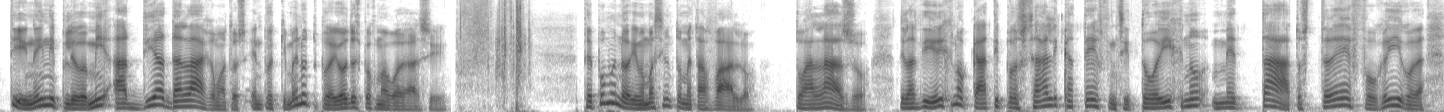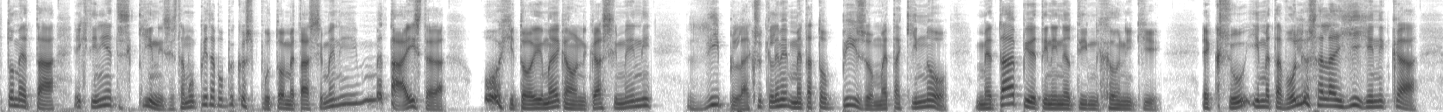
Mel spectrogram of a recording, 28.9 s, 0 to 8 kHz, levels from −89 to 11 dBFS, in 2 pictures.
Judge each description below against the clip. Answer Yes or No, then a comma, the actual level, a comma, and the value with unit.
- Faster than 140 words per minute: Yes, average, 155 wpm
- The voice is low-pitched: Yes, low, 130 Hz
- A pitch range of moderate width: No, wide, 7.3 semitones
